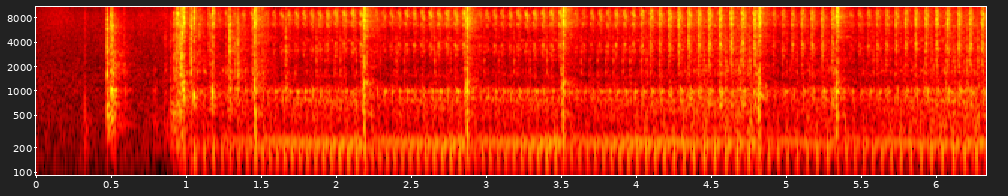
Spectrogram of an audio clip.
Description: 1929 Maytag Model 92 Hit and Miss engine running. Just finished restoring and fine tuning the carb.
